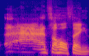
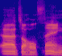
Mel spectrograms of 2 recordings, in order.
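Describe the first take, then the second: First: It is said in a frustrated, exasperated tone. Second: It is said in a plain, unbothered tone. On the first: The listener will drop the subject. The speaker calls it right. "if you act like you're frustrated you go" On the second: The listener will ask for more details. The speaker calls it wrong. "can't just be like"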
